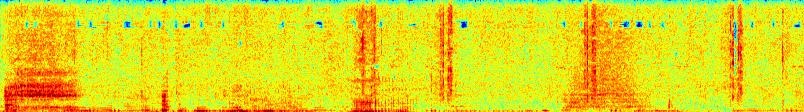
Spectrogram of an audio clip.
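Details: Lion pride, filmed with Shindzela tented camp, pulling down a buffalo cow as her herd charges in: deep rumbling growls and snarls in overlapping bursts, with harsh noisy outbursts every second or two.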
